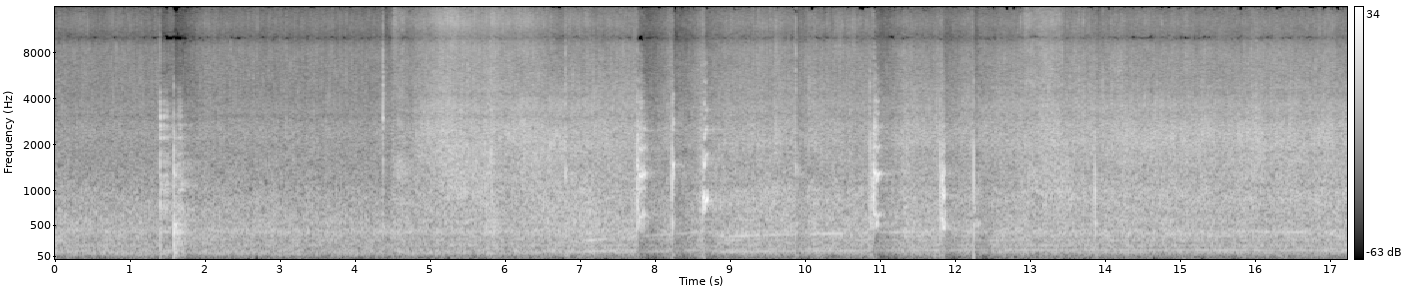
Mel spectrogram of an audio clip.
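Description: Ground pork sizzling in a wok while a spatula stirs and scrapes it. The sizzle grows louder about four seconds in, and the spatula knocks against the pan several times.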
